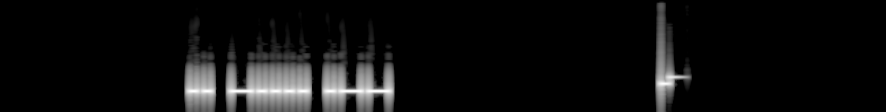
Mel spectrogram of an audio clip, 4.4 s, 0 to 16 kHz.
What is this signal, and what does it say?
Morse code, heard as a keyed tone, about 36 wpm, 700 Hz. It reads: I6W
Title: Three Challenging Letter-Number Combinations 35wpm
